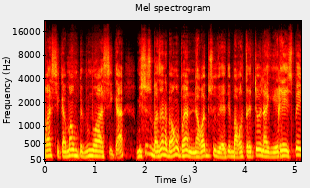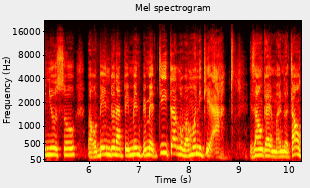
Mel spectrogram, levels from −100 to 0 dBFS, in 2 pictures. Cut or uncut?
cut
